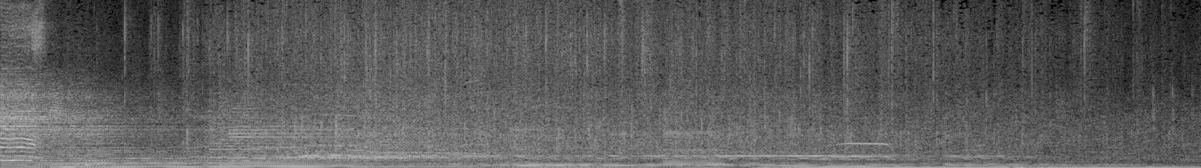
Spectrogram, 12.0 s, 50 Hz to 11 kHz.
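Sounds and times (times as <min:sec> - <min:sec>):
live rock band playing: 0:00.0 - 0:11.3
electric guitars sustained chords: 0:00.0 - 0:12.0.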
